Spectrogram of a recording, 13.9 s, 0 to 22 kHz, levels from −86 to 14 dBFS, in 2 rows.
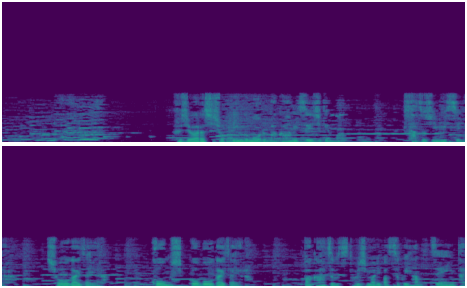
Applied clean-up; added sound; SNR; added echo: classical method Wiener filter.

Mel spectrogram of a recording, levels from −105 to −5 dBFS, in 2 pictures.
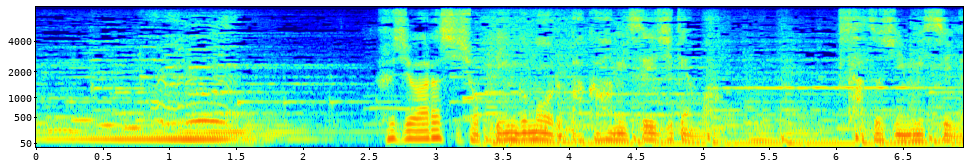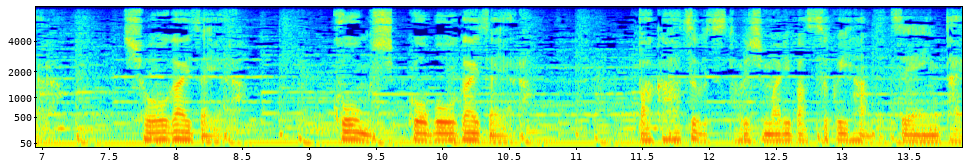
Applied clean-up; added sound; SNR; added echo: none; none; none; none.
